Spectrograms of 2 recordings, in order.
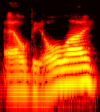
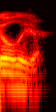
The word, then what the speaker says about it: Veolia: They were the ones that also, I believed when they wanted to private was pushing alveoli, if I pronounce that right, Veolia, It's thank you. Veolia.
